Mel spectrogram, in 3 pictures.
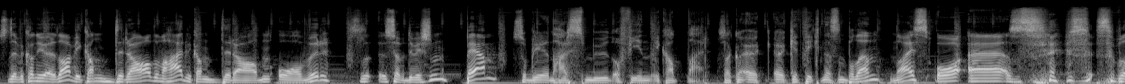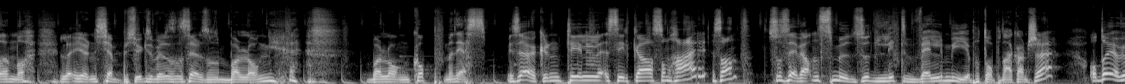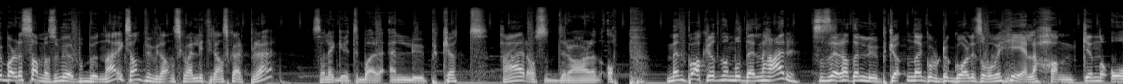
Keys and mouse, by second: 1.3-4.6 drag, 4.9 typing, 5.3-6.0 drag, 6.7 drag, 7.1-18.8 drag, 22.5 middle drag, 23.1 middle drag, 24.0 Tab, 25.5 click, 27.5-29.1 drag, 29.1 ctrl+z, 32.4-33.7 drag.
